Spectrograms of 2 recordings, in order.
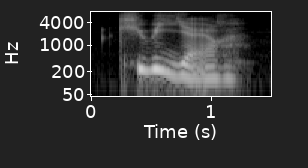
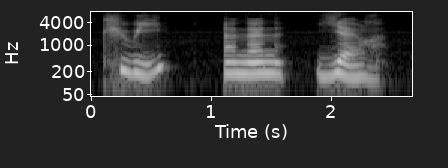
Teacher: I know this is difficult to pronounce, but split it in two, cuit and then hier. Imagine the double L is a Y. I don't want to hear any L sound in there.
